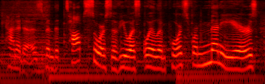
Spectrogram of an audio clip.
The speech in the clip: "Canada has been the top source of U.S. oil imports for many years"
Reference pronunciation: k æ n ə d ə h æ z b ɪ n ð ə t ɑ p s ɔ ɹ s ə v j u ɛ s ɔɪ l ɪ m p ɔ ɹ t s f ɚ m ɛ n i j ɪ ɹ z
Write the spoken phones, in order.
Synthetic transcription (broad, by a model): k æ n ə d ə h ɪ z b ɪ n ð ə t ɑ p s ɔ ɹ s ə v j u ɛ s ɔɪ l ɪ m p ɔ ɹ t s f ɚ m ɛ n i j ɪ ɹ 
